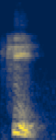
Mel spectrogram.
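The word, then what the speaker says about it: 四: In my wife's country, Japan, the number 4 is pronounced shi.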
